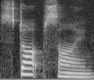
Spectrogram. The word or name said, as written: stop sign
